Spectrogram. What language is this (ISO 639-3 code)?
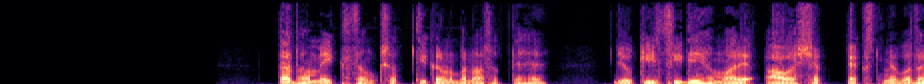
hin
